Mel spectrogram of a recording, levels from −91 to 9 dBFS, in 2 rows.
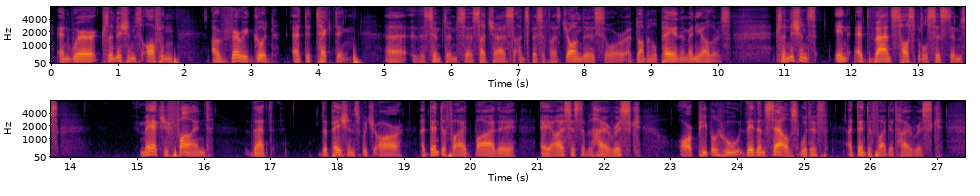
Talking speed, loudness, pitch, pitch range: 120 wpm, -26 LUFS, 115 Hz, 100-125 Hz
